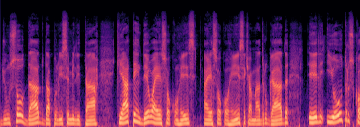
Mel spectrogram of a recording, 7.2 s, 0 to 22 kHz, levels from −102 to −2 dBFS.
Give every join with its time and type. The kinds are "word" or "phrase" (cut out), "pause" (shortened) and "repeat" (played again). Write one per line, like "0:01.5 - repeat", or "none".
0:04.9 - phrase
